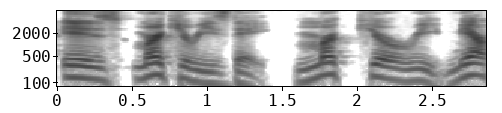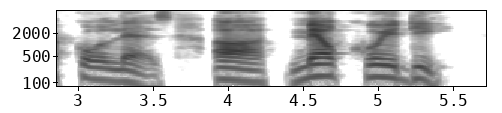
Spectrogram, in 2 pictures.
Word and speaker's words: mercredi: Mercredi is how you say it in French.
